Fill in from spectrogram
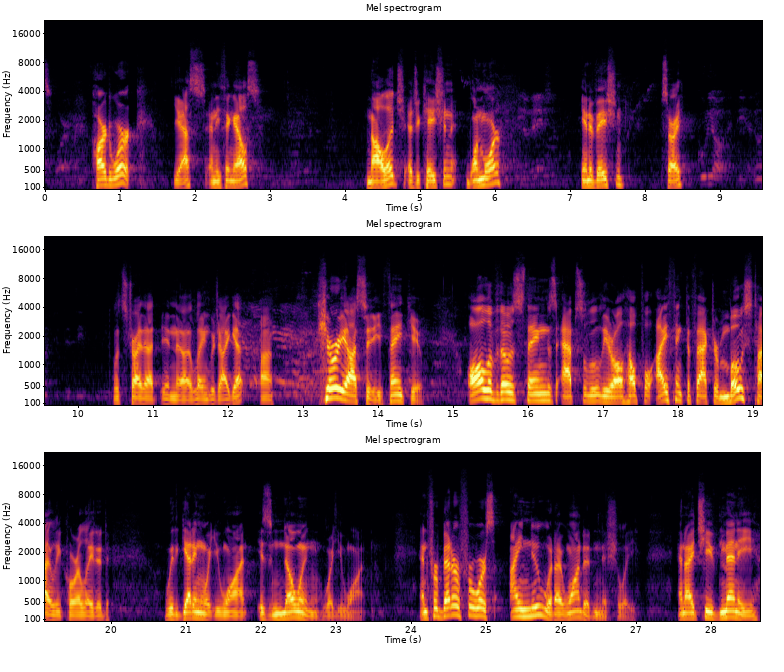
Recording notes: on stage at #BoFVOICES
